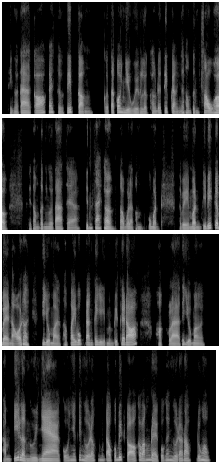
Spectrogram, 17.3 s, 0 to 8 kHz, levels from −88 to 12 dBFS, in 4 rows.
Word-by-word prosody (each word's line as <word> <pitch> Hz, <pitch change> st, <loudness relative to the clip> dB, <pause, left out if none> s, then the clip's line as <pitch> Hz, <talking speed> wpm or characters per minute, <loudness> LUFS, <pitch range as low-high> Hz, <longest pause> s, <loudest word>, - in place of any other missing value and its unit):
thì 100 Hz, -, -12 dB
người 95 Hz, 0 st, -9 dB
ta 110 Hz, -1 st, +3 dB
có 115 Hz, +5 st, +3 dB
cái 150 Hz, 0 st, 0 dB
sự 100 Hz, -3 st, -8 dB
tiếp 155 Hz, +3 st, +3 dB
cận, 95 Hz, -3 st, +3 dB, 0.4 s
người 100 Hz, -, -6 dB
ta -, -, +1 dB
có 145 Hz, +3 st, +3 dB
nhiều 120 Hz, -8 st, -1 dB
quyền 100 Hz, -1 st, -4 dB
lực 95 Hz, -1 st, -6 dB
hơn 105 Hz, 0 st, -5 dB
để 115 Hz, -, -4 dB
tiếp 150 Hz, +3 st, -3 dB
cận 90 Hz, 0 st, -2 dB
những 110 Hz, -, -6 dB
thông 115 Hz, -1 st, -7 dB
tin 110 Hz, -1 st, -7 dB
sâu 110 Hz, -1 st, +3 dB
hơn, 120 Hz, -3 st, +6 dB, 0.4 s
thì 100 Hz, -, -12 dB
thông 105 Hz, +1 st, -6 dB
tin 115 Hz, 0 st, -5 dB
người 110 Hz, -2 st, -5 dB
ta 105 Hz, 0 st, +3 dB
sẽ 90 Hz, +3 st, -5 dB
chính 130 Hz, +1 st, -4 dB
xác 140 Hz, -1 st, +2 dB
hơn 105 Hz, -3 st, +4 dB
so 105 Hz, -, -1 dB
với 115 Hz, +3 st, -3 dB
lại 100 Hz, -, -3 dB
thông 105 Hz, -1 st, -11 dB
t -, -, -34 dB
của 115 Hz, -, -6 dB
mình. 110 Hz, -7 st, -2 dB
Tại 100 Hz, -, -17 dB
vì 100 Hz, -1 st, 0 dB
mình 105 Hz, -1 st, +1 dB
chỉ 125 Hz, -, -1 dB
biết 160 Hz, +3 st, +5 dB
cái 175 Hz, -, +6 dB
bề 110 Hz, -8 st, +5 dB
nổi 100 Hz, -, +2 dB
thôi, 145 Hz, -5 st, +2 dB, 0.3 s
thí 145 Hz, -, +1 dB
dụ 115 Hz, -3 st, +2 dB
mà 95 Hz, -2 st, -2 dB
thằng 110 Hz, -, -10 dB
Facebook 125 Hz, +4 st, +2 dB
đăng 120 Hz, -3 st, +2 dB
cái 130 Hz, +1 st, -2 dB
gì 110 Hz, -5 st, -3 dB
mình 95 Hz, -1 st, -12 dB
biết 125 Hz, -, -3 dB
cái 145 Hz, -2 st, +1 dB
đó, 125 Hz, 0 st, +7 dB, 0.4 s
hoặc -, -, -7 dB
là 100 Hz, -1 st, +4 dB
thí 145 Hz, -, -5 dB
dụ 115 Hz, -4 st, -2 dB
mà 100 Hz, -2 st, -3 dB, 0.3 s
thậm 105 Hz, +2 st, -5 dB
chí 165 Hz, +4 st, +4 dB
là 145 Hz, -6 st, +5 dB
người 110 Hz, 0 st, -3 dB
nhà 115 Hz, -1 st, +6 dB
của 115 Hz, -, -6 dB
những 140 Hz, +2 st, -7 dB
cái 165 Hz, +3 st, -6 dB
người 115 Hz, -8 st, -1 dB
đó 115 Hz, -, -1 dB
cũng 150 Hz, -1 st, -12 dB
đâu 135 Hz, -, +4 dB
có 155 Hz, -, -3 dB
biết 185 Hz, +3 st, +1 dB
rõ -, -, +5 dB
cái 160 Hz, -, -1 dB
vấn 160 Hz, +4 st, +1 dB
đề 105 Hz, -7 st, 0 dB
của 120 Hz, +2 st, -7 dB
cái 150 Hz, +1 st, -6 dB
người 120 Hz, -7 st, -3 dB
đó 120 Hz, +3 st, -2 dB
đâu, 135 Hz, -2 st, 0 dB
đúng 145 Hz, +2 st, -3 dB
hông? 145 Hz, -4 st, -1 dB
115 Hz, 310 wpm, -25 LUFS, 105-135 Hz, 0.4 s, đó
